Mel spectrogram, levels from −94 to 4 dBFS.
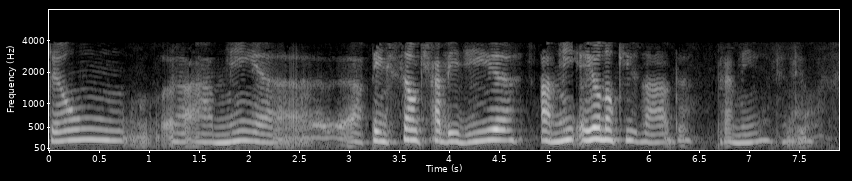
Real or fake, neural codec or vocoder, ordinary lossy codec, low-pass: fake; codec, 16 kHz, 4 kbps, FunCodec, trained on Chinese and English, 50 frames a second; AAC, 16 kbps; 7.2 kHz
